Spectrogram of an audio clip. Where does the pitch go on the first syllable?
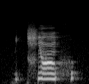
high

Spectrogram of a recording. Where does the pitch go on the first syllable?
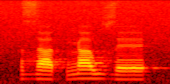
low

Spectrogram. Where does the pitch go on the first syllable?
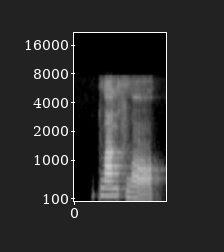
high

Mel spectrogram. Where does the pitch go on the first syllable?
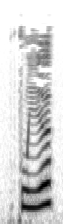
rising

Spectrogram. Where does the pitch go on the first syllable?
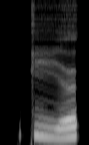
low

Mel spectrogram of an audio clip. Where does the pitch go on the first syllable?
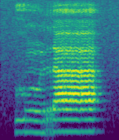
low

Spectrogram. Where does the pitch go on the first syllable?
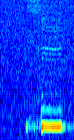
high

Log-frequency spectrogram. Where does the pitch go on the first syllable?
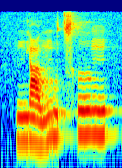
low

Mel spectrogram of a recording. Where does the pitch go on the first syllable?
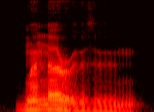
high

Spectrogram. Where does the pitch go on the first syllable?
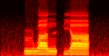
high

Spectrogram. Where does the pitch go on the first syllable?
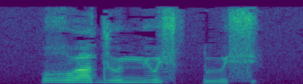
high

